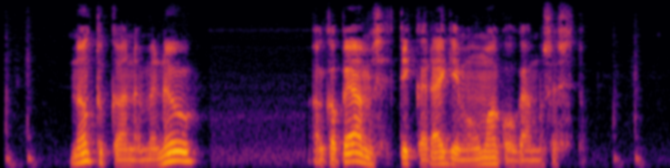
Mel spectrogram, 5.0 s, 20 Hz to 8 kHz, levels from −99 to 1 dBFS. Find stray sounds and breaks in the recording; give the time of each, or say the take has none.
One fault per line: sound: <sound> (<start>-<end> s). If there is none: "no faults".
no faults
